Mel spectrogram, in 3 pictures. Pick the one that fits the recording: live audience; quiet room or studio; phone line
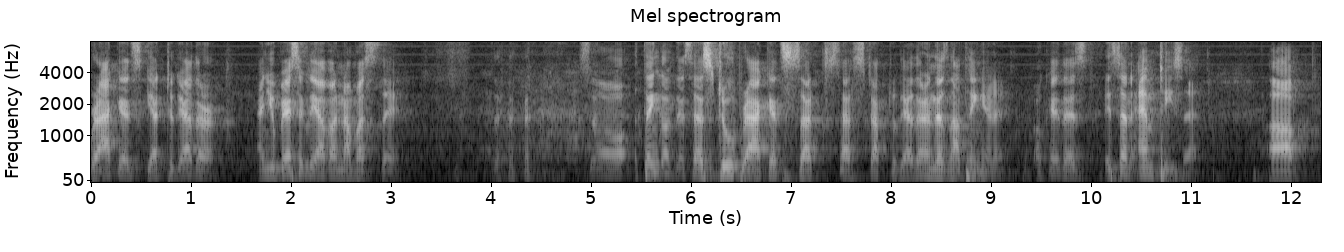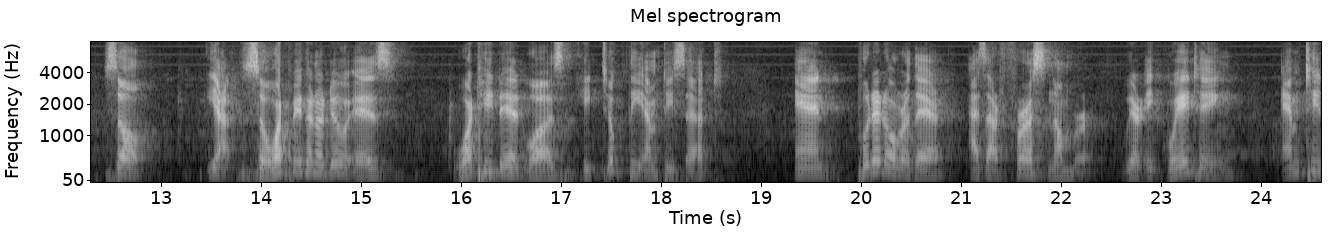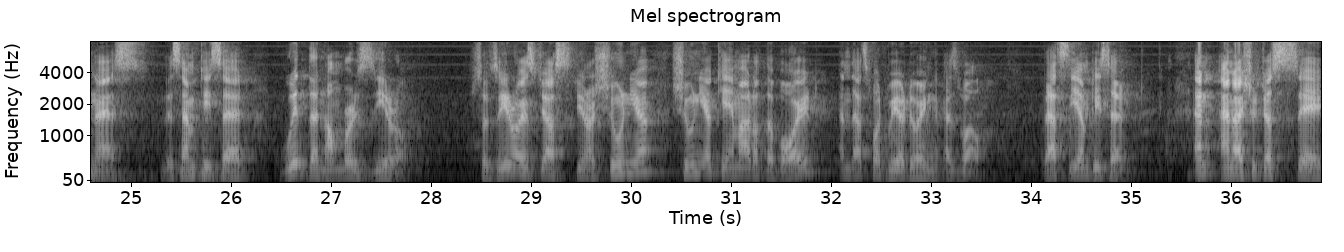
live audience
